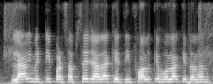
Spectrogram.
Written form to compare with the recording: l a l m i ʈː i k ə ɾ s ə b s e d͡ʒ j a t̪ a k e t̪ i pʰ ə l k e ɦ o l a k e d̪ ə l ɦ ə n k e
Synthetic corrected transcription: l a l m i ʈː i p ə ɾ s ə b s e d͡ʒ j a d̪ a kʰ e t̪ i pʰ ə l k e ɦ o l a k e d̪ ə l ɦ ə n k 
